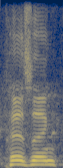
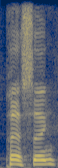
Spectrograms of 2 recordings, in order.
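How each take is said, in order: First: The name is said with a buzzing z sound. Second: The name is said with a short vowel and hissing s. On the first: The speaker calls it wrong. "or Pizzing. It's not" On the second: The speaker calls it right. "it's Pissing"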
